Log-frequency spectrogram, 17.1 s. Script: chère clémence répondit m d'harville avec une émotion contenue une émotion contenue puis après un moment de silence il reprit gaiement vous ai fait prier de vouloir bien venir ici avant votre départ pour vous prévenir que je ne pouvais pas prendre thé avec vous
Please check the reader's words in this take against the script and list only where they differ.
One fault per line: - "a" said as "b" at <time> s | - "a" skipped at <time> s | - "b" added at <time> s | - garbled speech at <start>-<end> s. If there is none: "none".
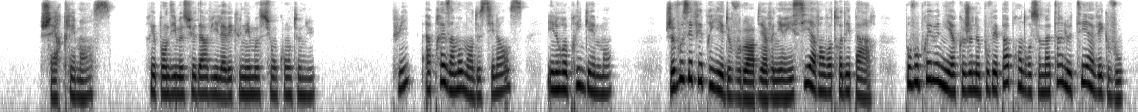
- "une émotion contenue" skipped at 4.7 s
- "je" added at 10.0 s
- "ce matin le" added at 15.5 s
